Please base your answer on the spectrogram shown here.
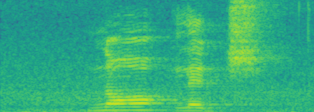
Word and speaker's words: knowledge: Also in English you have something called silent right? N O no knowledge K n o where is that k we don't say k knowledge then maybe as young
